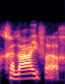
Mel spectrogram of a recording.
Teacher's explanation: تو یہ آپ خلائف خا کہنا ہے، خلا وہ جو ہمارا کاف اور ہا ملا کے ہم اردو میں لکھتے ہیں وہ نہیں ہوتا. ٹھیک ہے، یہ خا پیچھے سے آتا ہے موٹا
